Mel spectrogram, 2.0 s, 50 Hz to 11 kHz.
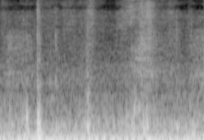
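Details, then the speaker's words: Suzuki Jimny the day before its MOT: heavy, lumpy uneven rumble, whole car physically vibrating at idle; at 2,000 rpm vibration stops but still sounds wrong; it cut out when pulling up, gears hard to find; owner suspects clutch or gearbox. "it's physically vibrating at idle you get it up to 2,000 RPM doesn't sound right but it stops vibrating"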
